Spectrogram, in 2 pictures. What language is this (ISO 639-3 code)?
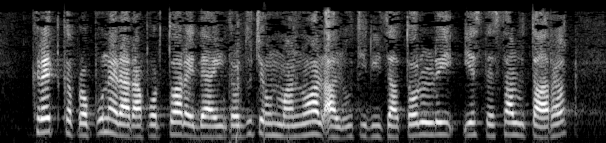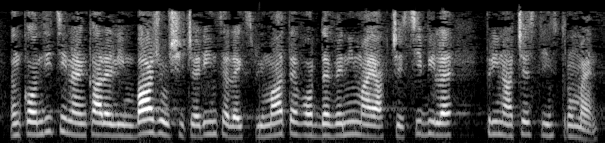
ron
